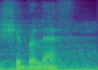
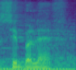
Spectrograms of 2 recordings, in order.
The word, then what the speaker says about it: Shibboleth: » Les gardes lui disaient alors de prononcer « Shibboleth » parce qu'ils savaient que les gens d'Éphraïm pouvaient dire « Sibboleth » mais pas Shibboleth.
